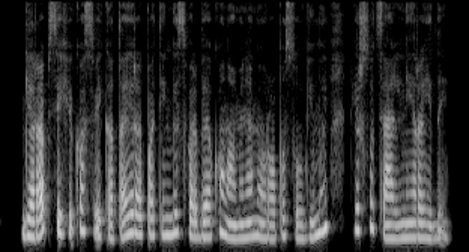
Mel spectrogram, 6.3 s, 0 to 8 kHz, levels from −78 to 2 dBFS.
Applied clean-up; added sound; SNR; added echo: none; none; none; none.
